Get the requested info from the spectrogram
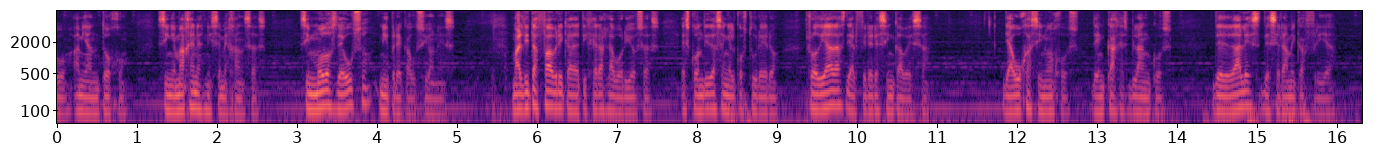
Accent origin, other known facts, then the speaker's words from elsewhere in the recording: Cuba; born there; accent: Castilian; Nací en Cuba, pero vamos, que la gente que me escuche dirá, este tiene de cubano lo que yo de astronauta.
